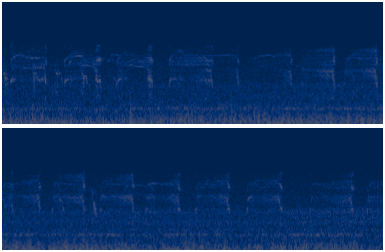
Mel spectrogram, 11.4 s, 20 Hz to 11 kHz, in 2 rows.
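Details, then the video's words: Recorded in Hungary on 8 May 2019 with prey involved, a Saker falcon gives a run of rasping, harmonic calls in quick irregular succession, several voices overlapping above constant low rumble. "Saker Falcon hungary 2019-05-08 Prey"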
